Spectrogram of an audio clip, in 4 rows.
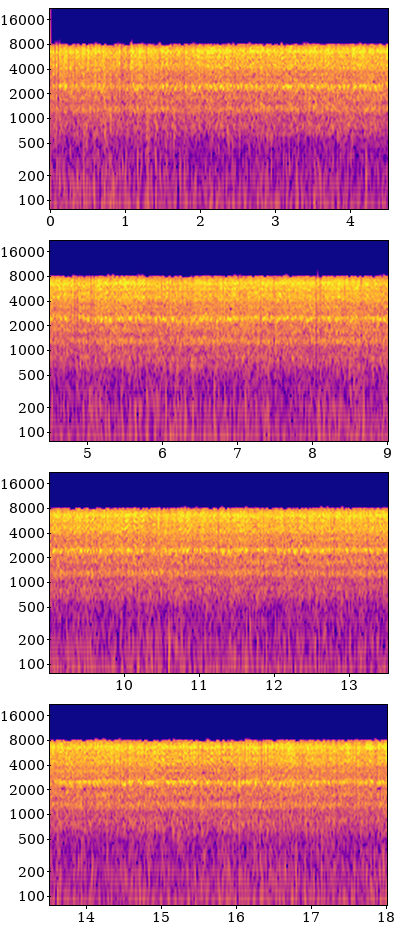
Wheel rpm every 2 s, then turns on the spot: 230, 210, 220, 220, 220, 230, 230, 220, 220.
none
